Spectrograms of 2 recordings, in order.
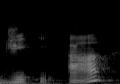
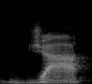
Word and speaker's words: già: o Giro, ma anche GIA, GIO e GIU come Gianni, gioco, giungla. Anche qui la I non si pronuncia, quindi già, gio, giù, non gia, gio, ok?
